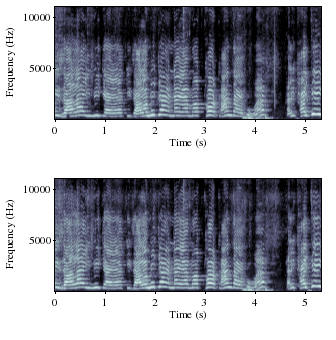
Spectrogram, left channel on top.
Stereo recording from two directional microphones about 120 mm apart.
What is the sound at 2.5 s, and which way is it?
Child singing, 40° left (ahead or behind).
